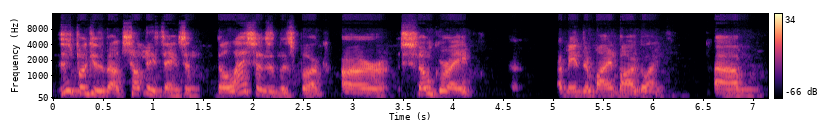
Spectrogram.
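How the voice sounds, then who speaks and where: A man's voice: a little high, slightly rough, muffled recording. A man talking casually about magic, earnest and rambling, with many fillers and restarts. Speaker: magician reviewing a book. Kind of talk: casual talk to camera.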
